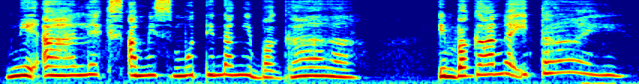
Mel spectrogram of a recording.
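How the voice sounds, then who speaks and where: A woman acting a gentle, cheerful young daughter in a radio drama. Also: sits high, a little slow, dry recording. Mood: confiding.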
